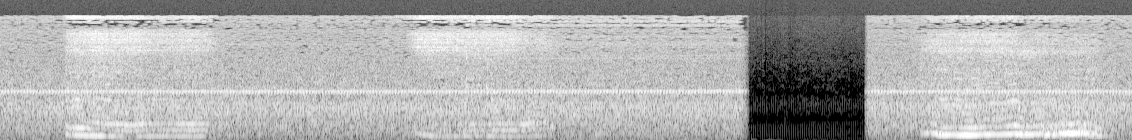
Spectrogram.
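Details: Overweight pet cat asleep: soft, rhythmic snoring, about three breaths heard, over a steady background hum; snoring.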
